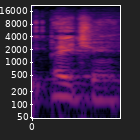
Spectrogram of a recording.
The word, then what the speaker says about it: Patreon: Is Patreon? Am I saying it correctly? Patreon, yeah.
